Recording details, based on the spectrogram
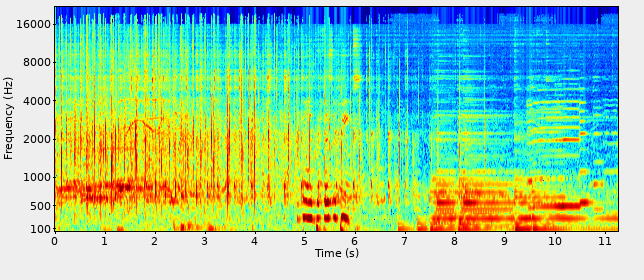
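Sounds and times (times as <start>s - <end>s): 
audience applauding: 0.0s - 8.7s
faint murmur of crowd noise: 1.3s - 11.2s
speech: 4.9s - 6.2s.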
